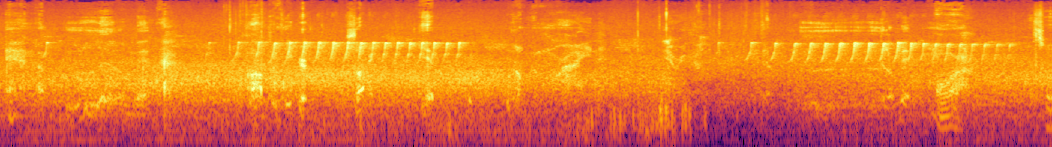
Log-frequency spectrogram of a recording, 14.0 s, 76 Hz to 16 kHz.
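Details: Juvenile Bald Eagles at the Ft. Hunt nest, two birds, May 23, 2015: two bursts of rapid, high, squeaky chirps under a man's talking voice, with breathy background noise between.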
